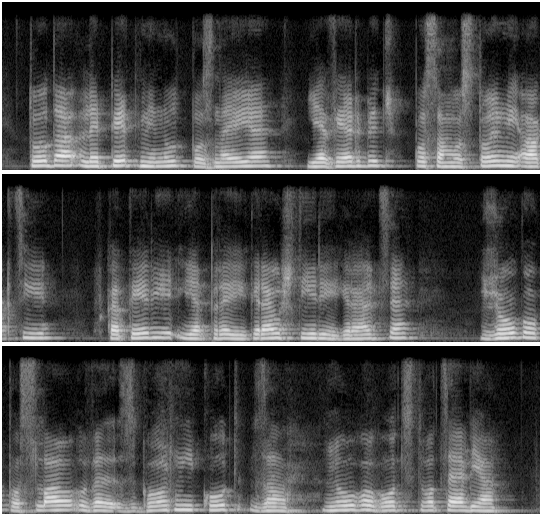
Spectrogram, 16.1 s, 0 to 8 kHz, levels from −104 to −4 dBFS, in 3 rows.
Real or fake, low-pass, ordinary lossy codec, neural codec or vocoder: fake; 7.2 kHz; none; codec, 44.1 kHz, 2.6 kbps, SNAC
